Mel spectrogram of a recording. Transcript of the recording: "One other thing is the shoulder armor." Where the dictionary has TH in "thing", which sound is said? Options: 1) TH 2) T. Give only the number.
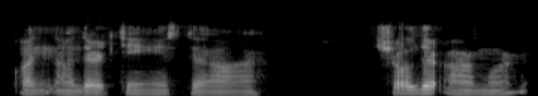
2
